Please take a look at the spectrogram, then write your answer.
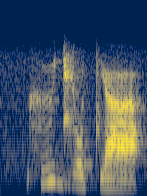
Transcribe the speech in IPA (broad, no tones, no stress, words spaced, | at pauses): xɨd͡ʑo tʲa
